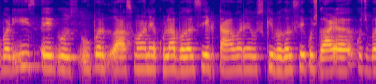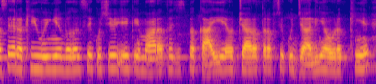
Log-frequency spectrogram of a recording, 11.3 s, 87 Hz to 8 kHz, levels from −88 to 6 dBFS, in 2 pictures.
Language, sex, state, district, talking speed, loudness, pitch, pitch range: Hindi, female, Uttarakhand, Tehri Garhwal, 230 wpm, -16 LUFS, 200 Hz, 190-235 Hz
